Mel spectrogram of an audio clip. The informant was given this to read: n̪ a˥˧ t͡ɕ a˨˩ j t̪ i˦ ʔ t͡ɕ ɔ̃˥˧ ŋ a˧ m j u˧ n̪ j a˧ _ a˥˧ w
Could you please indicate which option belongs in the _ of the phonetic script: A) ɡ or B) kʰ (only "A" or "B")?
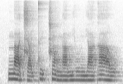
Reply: A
